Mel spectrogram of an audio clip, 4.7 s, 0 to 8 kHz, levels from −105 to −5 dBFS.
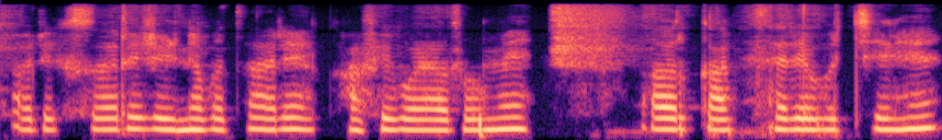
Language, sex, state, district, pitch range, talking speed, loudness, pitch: Hindi, female, Uttar Pradesh, Etah, 230-240 Hz, 230 wpm, -19 LUFS, 235 Hz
